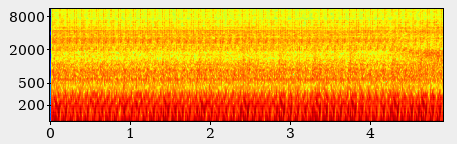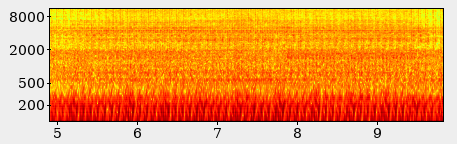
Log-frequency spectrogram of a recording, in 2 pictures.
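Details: 1999 Harley-Davidson Dyna Wide Glide V-twin at idle, customer clip before teardown: heavy, loud, fast pounding knock on every beat, deep and harsh; blown-out bottom end bearing failure.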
